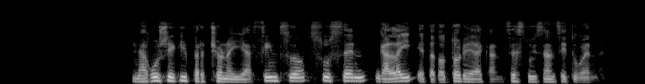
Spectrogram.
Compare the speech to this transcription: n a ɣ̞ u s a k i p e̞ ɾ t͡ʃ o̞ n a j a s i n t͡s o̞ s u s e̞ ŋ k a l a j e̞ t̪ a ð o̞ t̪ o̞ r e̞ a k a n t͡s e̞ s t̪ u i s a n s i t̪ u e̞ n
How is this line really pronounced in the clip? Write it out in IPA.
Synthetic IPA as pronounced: n a ɣ̞ u s i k i p e̞ ɾ t͡ʃ o̞ n a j a s i n t͡s o̞ s u s e̞ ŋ ɡ a l a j e̞ t̪ a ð o̞ t̪ o̞ ɾ e̞ a k a n t͡s e̞ s t̪ u i s a n s i t̪ u e̞ n

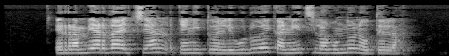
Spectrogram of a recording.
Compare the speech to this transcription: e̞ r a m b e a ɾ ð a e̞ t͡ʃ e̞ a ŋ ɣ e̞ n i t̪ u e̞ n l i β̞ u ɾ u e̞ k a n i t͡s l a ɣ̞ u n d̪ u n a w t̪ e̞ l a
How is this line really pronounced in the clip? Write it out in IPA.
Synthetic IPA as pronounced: e̞ r a m b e a ɾ ð a e̞ t͡ʃ e̞ a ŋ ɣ e̞ n i t̪ u e̞ n l i β̞ u ɾ u e̞ k a n i t͡s l a ɣ̞ u n d̪ u n a w t̪ e̞ l a

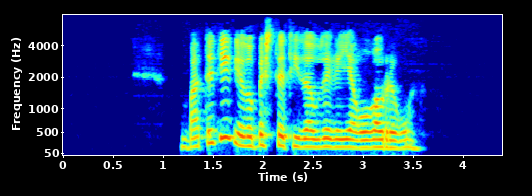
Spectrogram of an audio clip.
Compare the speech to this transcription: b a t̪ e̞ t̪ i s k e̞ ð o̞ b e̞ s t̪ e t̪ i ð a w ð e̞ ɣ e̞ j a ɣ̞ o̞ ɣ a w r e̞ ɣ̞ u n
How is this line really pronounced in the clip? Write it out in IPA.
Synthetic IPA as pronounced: b a t̪ e̞ t̪ i k e̞ ð o̞ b e̞ s t̪ e t̪ i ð a w ð e̞ ɣ e̞ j a ɣ̞ o̞ ɣ a w r e̞ ɣ̞ u n

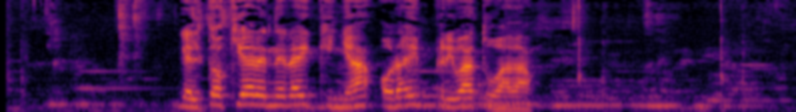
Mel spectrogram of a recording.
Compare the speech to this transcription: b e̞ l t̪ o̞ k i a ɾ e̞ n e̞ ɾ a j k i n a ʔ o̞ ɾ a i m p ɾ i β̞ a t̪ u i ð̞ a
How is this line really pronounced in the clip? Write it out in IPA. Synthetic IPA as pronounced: ɡ e̞ l t̪ o̞ k i a ɾ e̞ n e̞ ɾ a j k i ɲ a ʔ o̞ ɾ a j m p ɾ i β̞ a t̪ u a ð̞ a

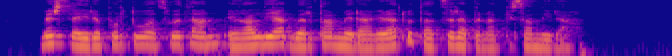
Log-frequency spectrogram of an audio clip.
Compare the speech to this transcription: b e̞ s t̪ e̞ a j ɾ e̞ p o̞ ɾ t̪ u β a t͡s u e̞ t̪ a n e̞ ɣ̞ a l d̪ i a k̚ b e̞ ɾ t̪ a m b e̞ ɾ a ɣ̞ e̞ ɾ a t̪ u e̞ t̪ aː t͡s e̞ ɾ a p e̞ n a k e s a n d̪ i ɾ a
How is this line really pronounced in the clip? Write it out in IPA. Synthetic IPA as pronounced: b e̞ s t̪ e̞ a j ɾ e̞ p o̞ ɾ t̪ u β a t͡s u e̞ t̪ a n e̞ ɣ̞ a l d̪ i a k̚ b e̞ ɾ t̪ a m b e̞ ɾ a ɣ̞ e̞ ɾ a t̪ u e̞ t̪ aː t͡s e̞ ɾ a p e̞ n a k i s a n d̪ i ɾ a

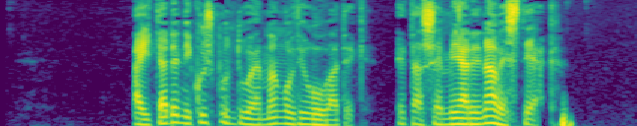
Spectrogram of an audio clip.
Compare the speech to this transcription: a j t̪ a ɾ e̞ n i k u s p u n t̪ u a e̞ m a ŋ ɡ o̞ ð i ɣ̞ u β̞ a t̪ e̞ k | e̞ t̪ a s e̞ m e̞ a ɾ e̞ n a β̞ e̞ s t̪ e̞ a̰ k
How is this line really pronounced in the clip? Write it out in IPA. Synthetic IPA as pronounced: a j t̪ a ɾ e̞ n i k u s p u n t̪ u a e̞ m a ŋ ɡ o̞ ð i ɣ̞ u β̞ a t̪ e̞ k | e̞ t̪ a s e̞ m e̞ a ɾ e̞ n a β̞ e̞ s t̪ e̞ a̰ k

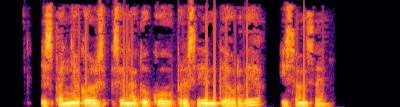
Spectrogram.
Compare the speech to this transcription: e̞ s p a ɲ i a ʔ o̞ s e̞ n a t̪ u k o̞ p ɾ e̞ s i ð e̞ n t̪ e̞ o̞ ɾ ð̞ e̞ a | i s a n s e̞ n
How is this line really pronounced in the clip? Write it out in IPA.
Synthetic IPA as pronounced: e̞ s p a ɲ i a k o̞ s e̞ n a t̪ u k o̞ p ɾ e̞ s i ð e̞ n t̪ e̞ o̞ ɾ ð̞ e̞ a | i s a n s e̞ n

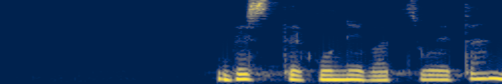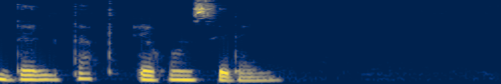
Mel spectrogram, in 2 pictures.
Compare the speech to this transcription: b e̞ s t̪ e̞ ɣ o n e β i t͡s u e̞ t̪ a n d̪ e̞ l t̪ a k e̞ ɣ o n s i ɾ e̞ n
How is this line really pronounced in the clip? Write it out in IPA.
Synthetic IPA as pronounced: b e̞ s t̪ e̞ ɣ u n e β a t͡s u e̞ t̪ a n d̪ e̞ l t̪ a k e̞ ɣ o n s i ɾ e̞ n

